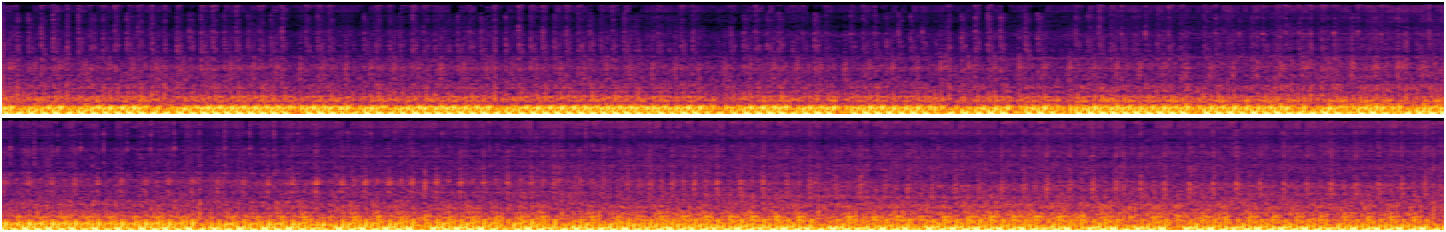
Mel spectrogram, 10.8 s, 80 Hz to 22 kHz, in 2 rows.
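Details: 1986 Honda CB450S (PC17), carbs with 140 main and 35 pilot jets, pod filters, airbox removed, wrapped headers, SC Project mufflers with dB killer, idling loudly with a repetitive knock over the low rumble; engine knocking noise.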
